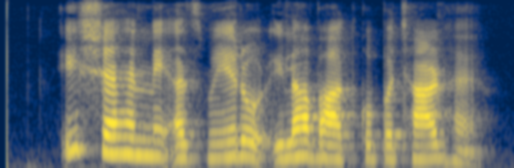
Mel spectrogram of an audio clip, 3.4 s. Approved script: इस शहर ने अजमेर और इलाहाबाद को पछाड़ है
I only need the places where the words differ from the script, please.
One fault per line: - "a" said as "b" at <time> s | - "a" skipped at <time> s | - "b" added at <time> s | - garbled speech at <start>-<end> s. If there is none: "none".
none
